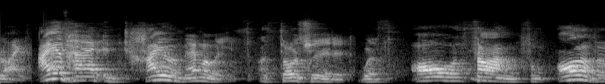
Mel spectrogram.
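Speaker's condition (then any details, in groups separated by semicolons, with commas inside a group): Cerebral palsy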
